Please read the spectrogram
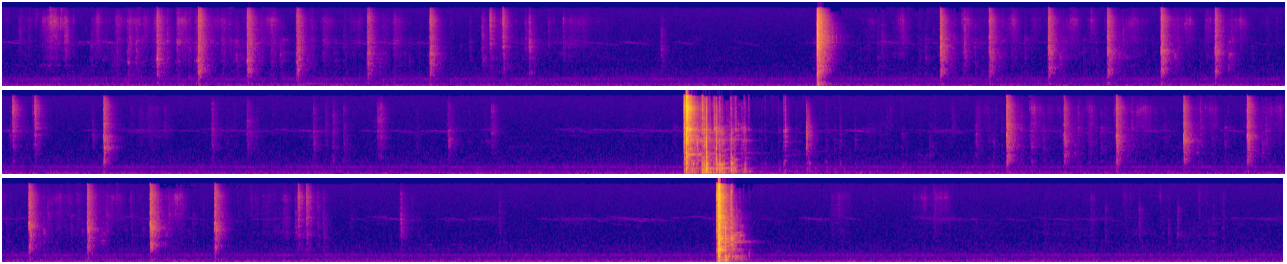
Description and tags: Shooting two cans with the bb gun.
aluminum, bb, can, gun, impact, percussion, plink, tin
